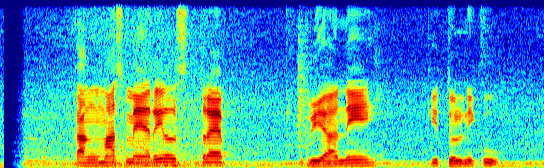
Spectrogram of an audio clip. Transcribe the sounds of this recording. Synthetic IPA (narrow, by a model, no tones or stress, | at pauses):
kaŋmasmɛɾɪlst̪ɾɛp̚ | ŋɡɾiane | kid̪̥ʊ̤lniku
